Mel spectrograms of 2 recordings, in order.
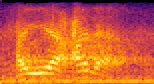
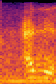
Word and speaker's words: حي على: ومنها على، حي على، يغيرها علي الصلاة، يغير الحرف اسم، علي اسم رجل وعلى حرف جر، فيقول حي علي الصلاة.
